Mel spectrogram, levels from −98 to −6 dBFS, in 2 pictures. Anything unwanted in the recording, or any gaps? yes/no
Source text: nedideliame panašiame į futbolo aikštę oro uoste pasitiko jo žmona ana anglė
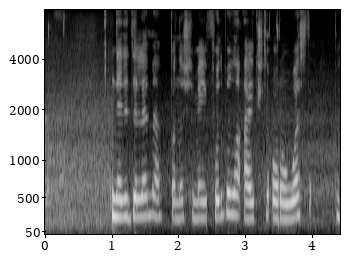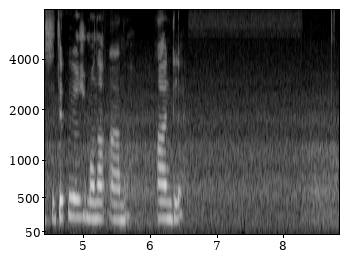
no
